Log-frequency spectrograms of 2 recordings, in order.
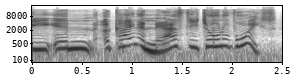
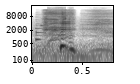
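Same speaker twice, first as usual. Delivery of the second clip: shy laugh; 5 dB quieter than usual. Acted. Boy flattered by praise.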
